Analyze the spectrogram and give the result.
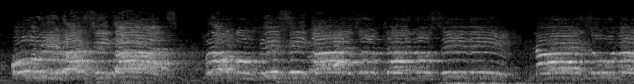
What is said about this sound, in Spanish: Decenas de tiendas de campaña y cientos de jóvenes con pancartas en apoyo del pueblo palestino y megáfono en mano para gritar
